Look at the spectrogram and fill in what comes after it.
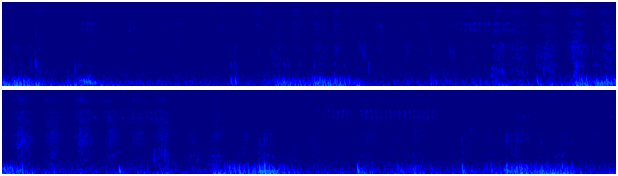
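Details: House cat relishing a scratch, as it does each night, with a deep rhythmic purr that rises and falls in breaths roughly every two seconds over light rubbing sounds.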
